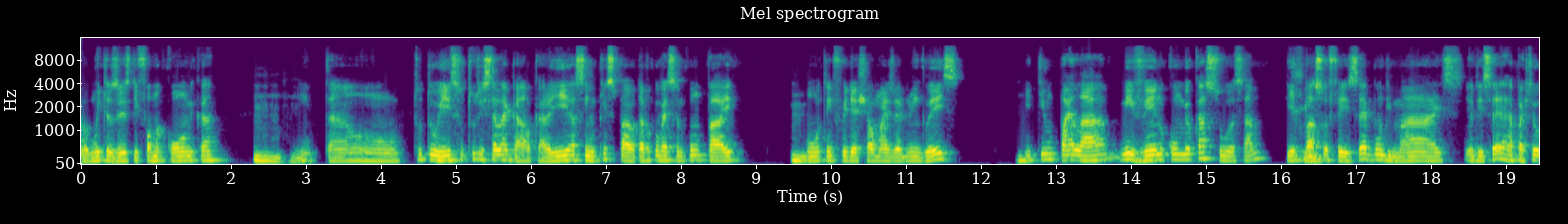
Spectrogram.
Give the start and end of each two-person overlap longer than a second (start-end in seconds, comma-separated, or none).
none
